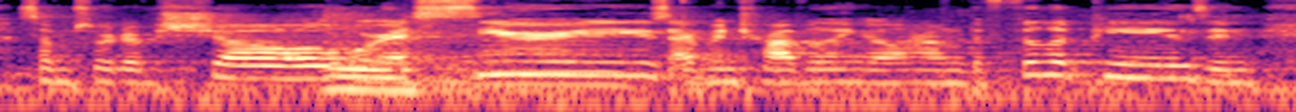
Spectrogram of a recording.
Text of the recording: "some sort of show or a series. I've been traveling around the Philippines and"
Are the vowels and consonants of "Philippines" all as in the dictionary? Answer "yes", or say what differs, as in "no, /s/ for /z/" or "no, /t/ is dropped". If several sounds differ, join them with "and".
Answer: yes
